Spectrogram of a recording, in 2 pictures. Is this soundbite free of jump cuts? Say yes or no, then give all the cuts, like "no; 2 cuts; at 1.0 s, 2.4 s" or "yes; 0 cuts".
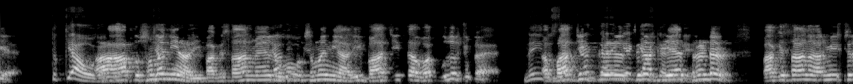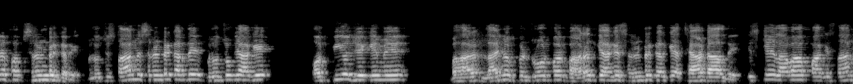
yes; 0 cuts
